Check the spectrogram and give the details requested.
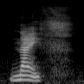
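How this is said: The final sound is short and weak. The speaker calls it right. "knife 이렇게 끝을 약하게 발음합니다"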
